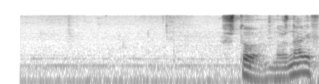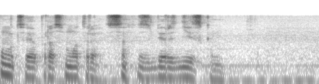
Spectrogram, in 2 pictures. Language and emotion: Russian, neutral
